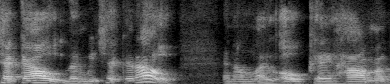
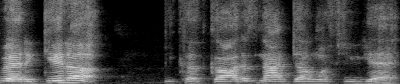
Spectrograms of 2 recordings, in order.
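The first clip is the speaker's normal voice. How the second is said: put-on, stern scolding voice. Retelling the grandmother's words to get up: imitating grandmother speaking sternly. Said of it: "looking at me sternly".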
